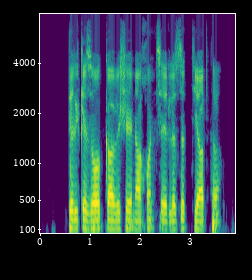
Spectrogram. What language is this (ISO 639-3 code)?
urd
